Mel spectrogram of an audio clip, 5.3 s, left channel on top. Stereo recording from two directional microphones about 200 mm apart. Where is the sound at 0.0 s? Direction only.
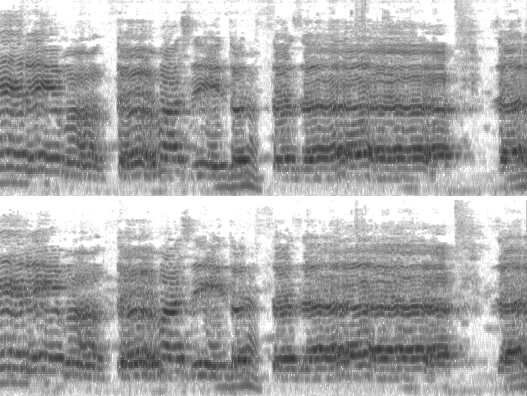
20° left (ahead or behind).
